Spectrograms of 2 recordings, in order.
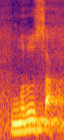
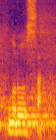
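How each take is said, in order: The two takes are said the same way.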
